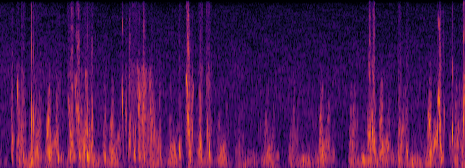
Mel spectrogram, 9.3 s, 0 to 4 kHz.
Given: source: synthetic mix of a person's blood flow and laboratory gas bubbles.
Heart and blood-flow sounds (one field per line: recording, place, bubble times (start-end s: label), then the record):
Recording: Doppler ultrasound of blood flow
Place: precordium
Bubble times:
0.21-0.30 s: bubbles
0.33-0.52 s: bubbles
0.59-0.85 s: bubbles
1.11-1.21 s: bubbles
1.34-1.90 s: bubbles
2.04-2.15 s: bubbles
2.40-3.25 s: bubbles
3.56-3.65 s: bubbles
3.69-3.89 s: bubbles
3.96-4.07 s: bubbles
4.12-4.24 s: bubbles
7.33-7.54 s: bubbles
7.96-8.04 s: bubbles
8.12-8.19 s: bubbles
8.71-8.91 s: bubbles
9.02-9.09 s: bubbles
9.24-9.31 s: bubbles
From the record:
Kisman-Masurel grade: 233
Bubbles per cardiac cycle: several, 3 to 8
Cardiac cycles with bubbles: 50 to 99%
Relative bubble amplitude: loud (0.450 to 0.775)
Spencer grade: 3 (all of the cardiac periods contain showers or single bubble signals, but not dominating or overriding the cardiac motion signals)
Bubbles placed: only in the low amplitude regions of the cardiac cycle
